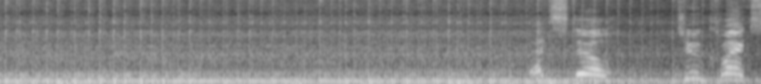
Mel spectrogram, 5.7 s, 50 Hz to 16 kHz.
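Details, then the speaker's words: Super Tigre 90 model aircraft engine after priming and start-up, needle set richer than stored, temperature unknown: steady drone then blips up and falls back, soft and burbly; rich mixture. "richer than where it was set when i put it away [Music] but i also don't remember what temperature i was running it at so see what it sounds like when i rev it up should clean up pretty decently"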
